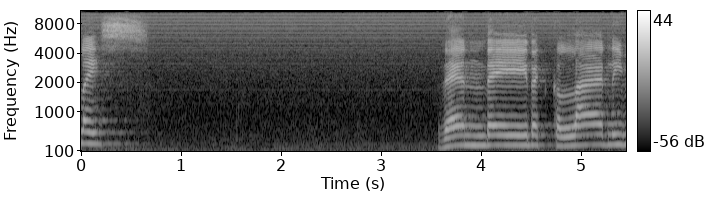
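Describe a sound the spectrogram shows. A woman sings long, held notes into a microphone.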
